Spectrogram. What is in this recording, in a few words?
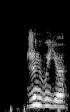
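"джынвыйӧ", Komi, female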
